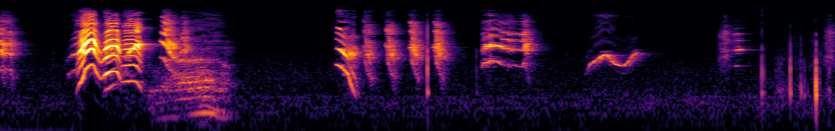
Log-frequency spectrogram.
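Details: Indian ringneck parakeet: a loud cluster of rasping arched squawks, then scattered shorter notes and a softer wavering whistle-like call, with clicks near the end.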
